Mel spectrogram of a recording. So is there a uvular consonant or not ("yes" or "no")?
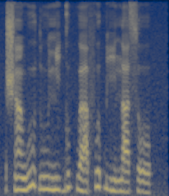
no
